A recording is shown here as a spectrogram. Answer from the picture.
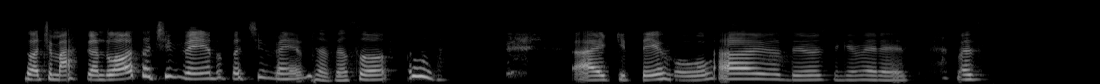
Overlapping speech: No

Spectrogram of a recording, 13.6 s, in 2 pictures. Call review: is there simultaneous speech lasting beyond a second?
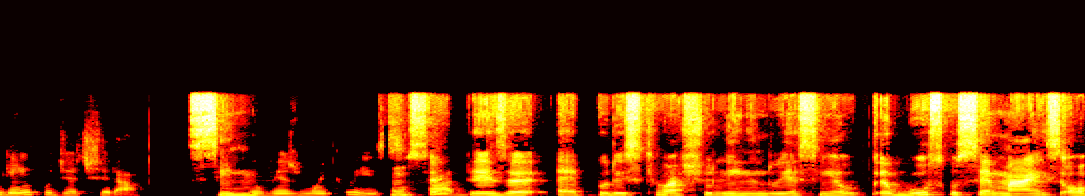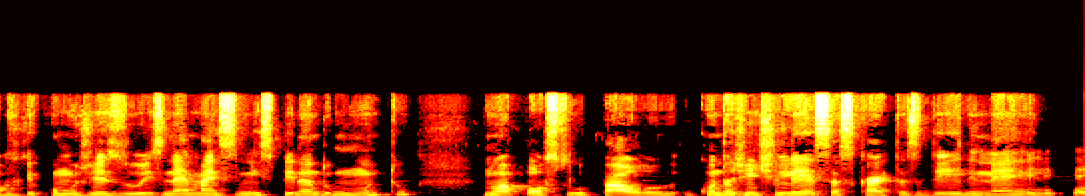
No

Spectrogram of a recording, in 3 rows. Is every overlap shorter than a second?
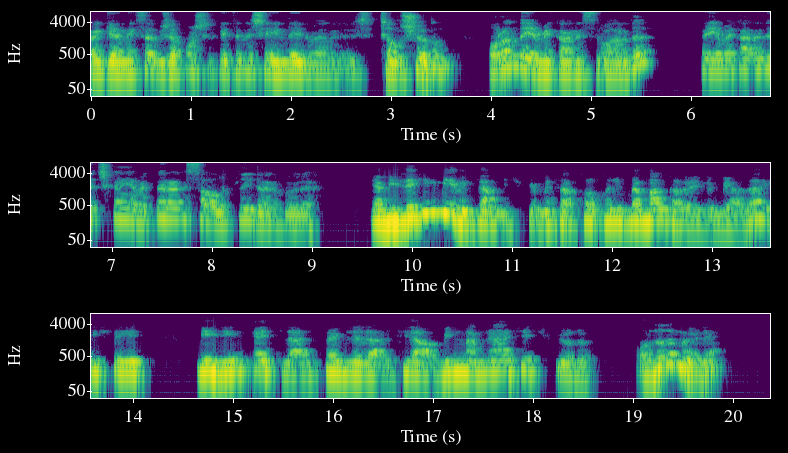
Yes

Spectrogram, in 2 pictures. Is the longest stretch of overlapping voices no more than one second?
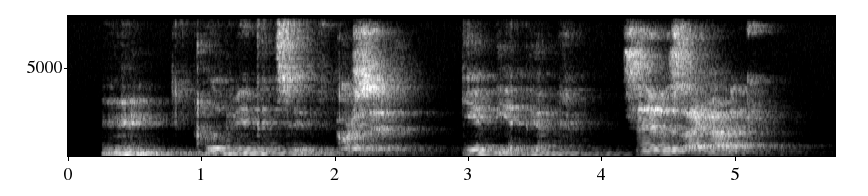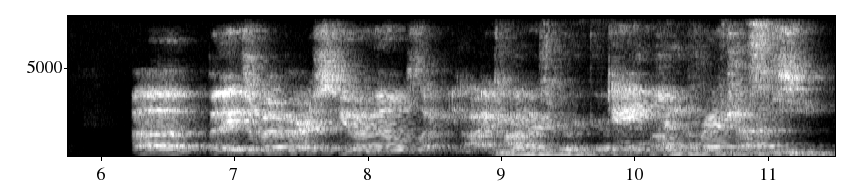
No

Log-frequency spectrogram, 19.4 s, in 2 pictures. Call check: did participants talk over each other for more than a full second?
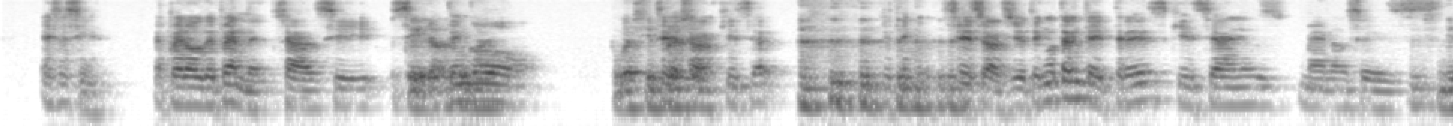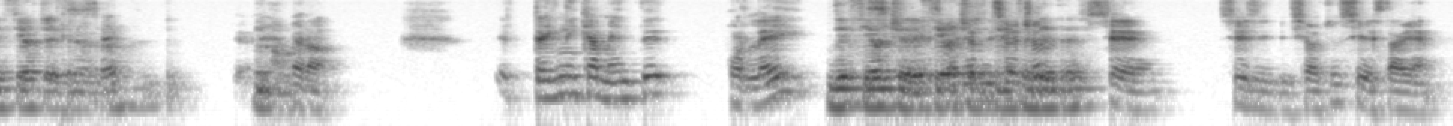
Yes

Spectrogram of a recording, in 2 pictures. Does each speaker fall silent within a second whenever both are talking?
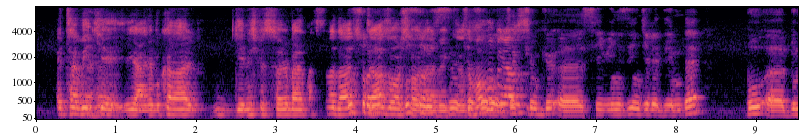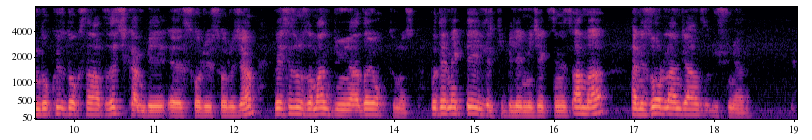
No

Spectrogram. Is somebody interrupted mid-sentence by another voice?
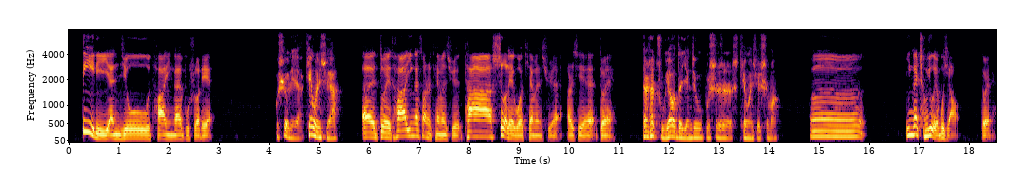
No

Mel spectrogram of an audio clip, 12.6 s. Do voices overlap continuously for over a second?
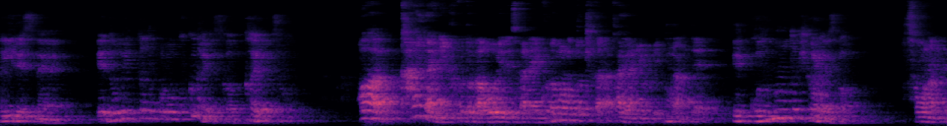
No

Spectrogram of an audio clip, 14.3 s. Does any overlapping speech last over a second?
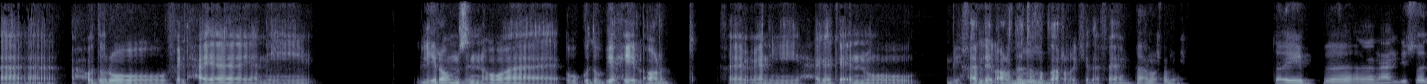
No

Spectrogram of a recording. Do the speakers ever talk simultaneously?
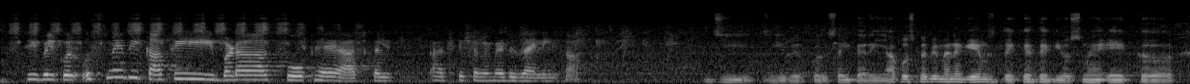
No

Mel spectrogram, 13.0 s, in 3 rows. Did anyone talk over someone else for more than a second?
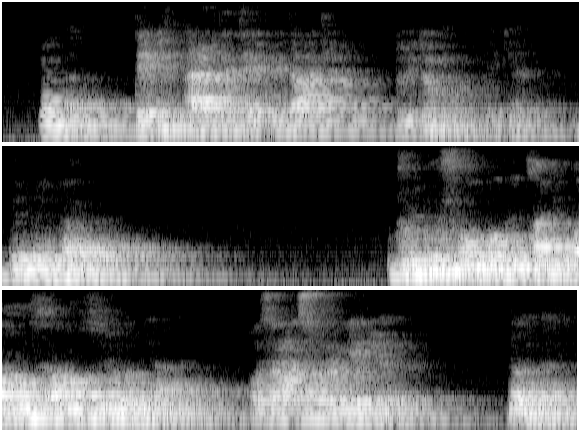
No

